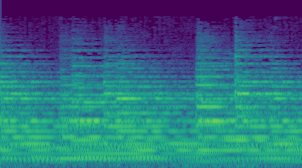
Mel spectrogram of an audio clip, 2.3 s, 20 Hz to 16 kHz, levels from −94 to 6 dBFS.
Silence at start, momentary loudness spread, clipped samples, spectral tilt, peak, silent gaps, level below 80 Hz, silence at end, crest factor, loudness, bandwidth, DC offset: 0 s; 3 LU; under 0.1%; -5 dB/octave; -6 dBFS; none; -52 dBFS; 0 s; 14 dB; -19 LUFS; 10.5 kHz; under 0.1%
